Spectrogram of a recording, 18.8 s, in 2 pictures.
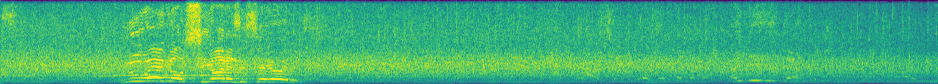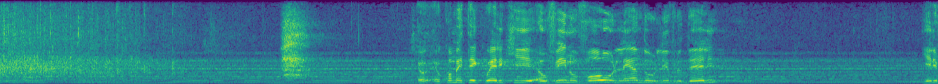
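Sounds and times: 
audience applause: 0:00.0 - 0:11.4
speech: 0:01.2 - 0:03.2, 0:13.6 - 0:16.7, 0:18.6 - 0:18.7.

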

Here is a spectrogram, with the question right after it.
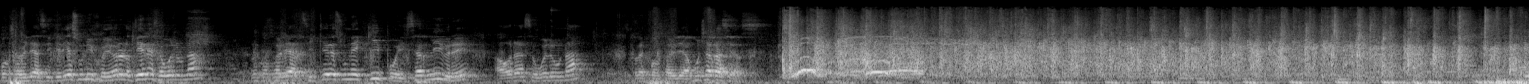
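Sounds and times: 
speech: 0:00.0 - 0:08.4
audience applause: 0:07.8 - 0:15.2.

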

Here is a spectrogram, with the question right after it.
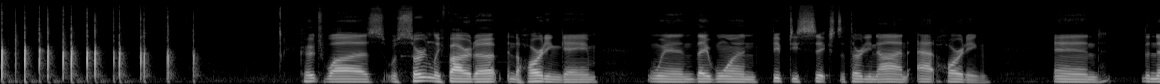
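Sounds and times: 
audience clapping: 0:00.0 - 0:02.0
speech: 0:03.0 - 0:11.6.

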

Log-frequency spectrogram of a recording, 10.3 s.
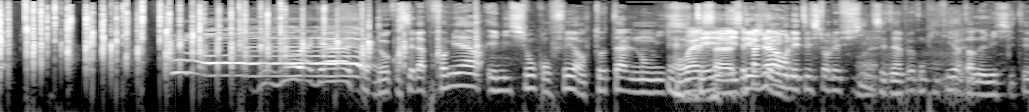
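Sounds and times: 
a few people clapping hands: 0:00.0 - 0:05.0
speech: 0:03.5 - 0:10.2.

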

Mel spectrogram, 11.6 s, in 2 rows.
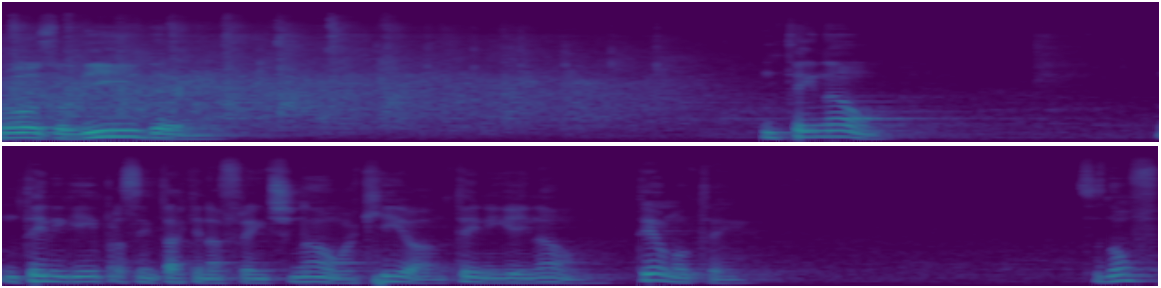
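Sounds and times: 
audience applause: 0:00.0 - 0:03.6
speech: 0:00.1 - 0:01.2, 0:03.8 - 0:04.5, 0:05.8 - 0:09.6, 0:11.2 - 0:11.5.

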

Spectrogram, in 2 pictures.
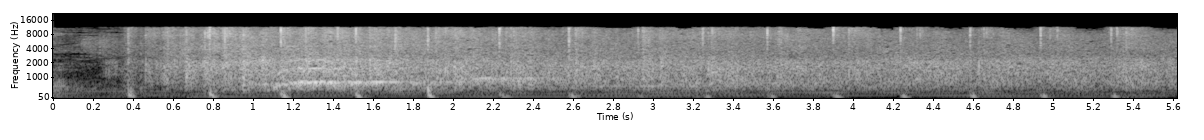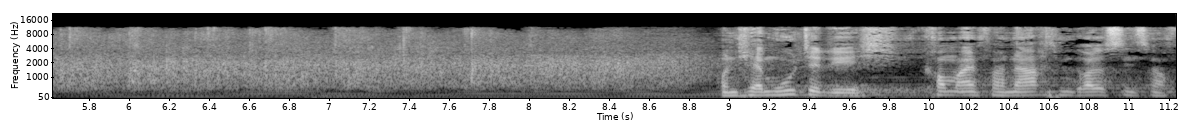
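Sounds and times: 
audience applause: 0:00.2 - 0:09.2
speech: 0:09.0 - 0:11.2.

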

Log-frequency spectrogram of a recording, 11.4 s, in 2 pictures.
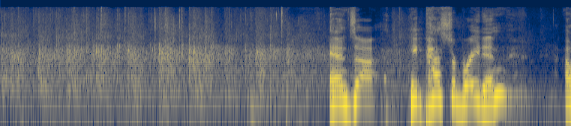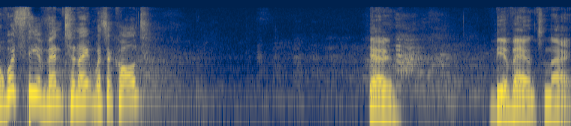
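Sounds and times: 
audience round of applause: 0:00.0 - 0:04.1
speech: 0:03.3 - 0:07.3, 0:09.4 - 0:09.8, 0:10.6 - 0:11.4
laughter: 0:08.2 - 0:10.6.

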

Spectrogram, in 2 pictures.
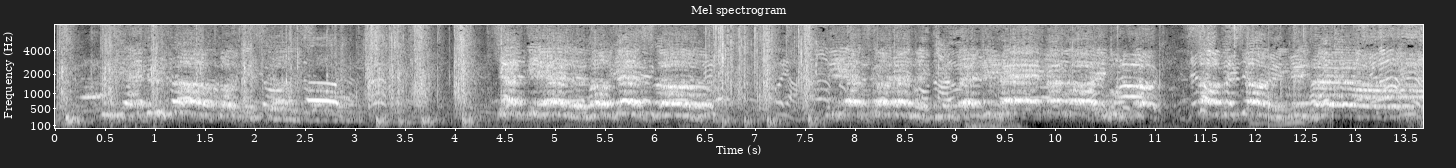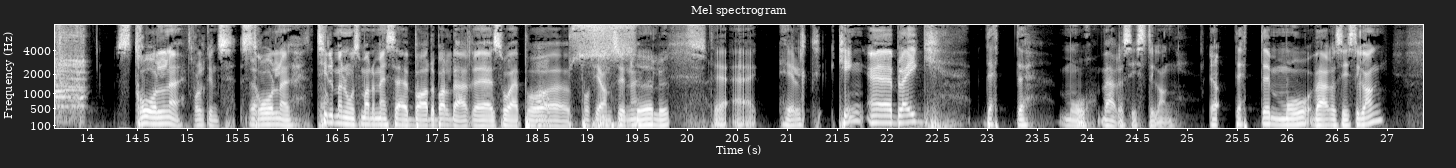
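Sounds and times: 
massed cheering and chanting voices: 0:00.0 - 0:14.0
speech: 0:14.6 - 0:27.1.

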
